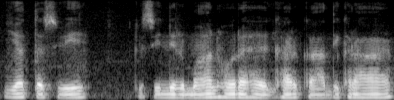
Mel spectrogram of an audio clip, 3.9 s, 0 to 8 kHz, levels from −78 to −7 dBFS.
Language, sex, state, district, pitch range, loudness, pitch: Hindi, male, Jharkhand, Ranchi, 90-100 Hz, -17 LUFS, 95 Hz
